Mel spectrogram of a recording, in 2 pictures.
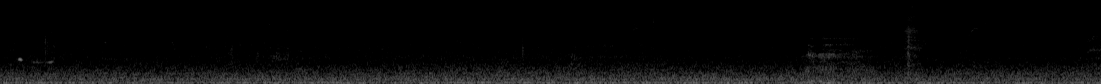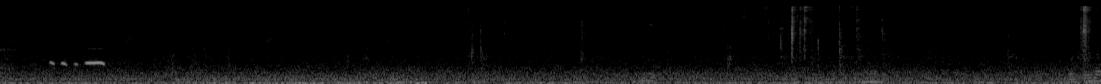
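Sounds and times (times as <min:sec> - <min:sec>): low outdoor rumble: 0:00.0 - 0:22.0
short bird call: 0:11.5 - 0:12.2.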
